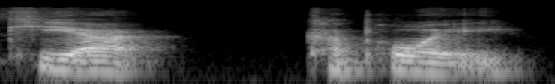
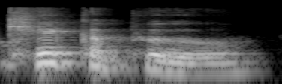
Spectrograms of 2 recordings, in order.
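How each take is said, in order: First: It is said with vowels that follow the spelling. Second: It is said as the familiar English form 'Kickapoo'. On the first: This is a guess at the people's own pronunciation. "I imagine it's pronounced Kia Kapoi" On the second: This is the common English version of the name. "And they're called Kickapoo"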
